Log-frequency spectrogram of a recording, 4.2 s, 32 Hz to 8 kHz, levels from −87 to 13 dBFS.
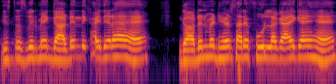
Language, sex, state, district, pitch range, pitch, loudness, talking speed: Hindi, male, Jharkhand, Garhwa, 170-190 Hz, 185 Hz, -13 LUFS, 240 wpm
